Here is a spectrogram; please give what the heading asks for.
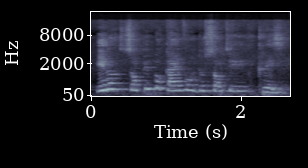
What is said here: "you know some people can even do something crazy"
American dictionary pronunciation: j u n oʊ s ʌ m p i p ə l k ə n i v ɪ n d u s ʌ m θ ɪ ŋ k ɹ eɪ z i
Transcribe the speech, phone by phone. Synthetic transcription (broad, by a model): j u n oʊ s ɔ m p i p ə l k ə n i v ɪ n d u s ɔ m t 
